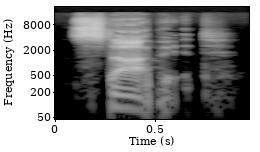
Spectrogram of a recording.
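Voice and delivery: mild groan from the alien; lightly voiced groaning command; understated creature groan. A narrator's reading. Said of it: "The voice groaned".

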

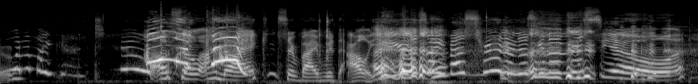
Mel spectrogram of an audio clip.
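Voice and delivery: tearful goodbye. Pretend. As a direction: wail it like a mock breakdown. Mock sobbing goodbye to friend.

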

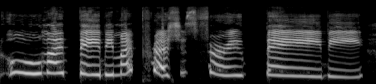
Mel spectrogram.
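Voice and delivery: high, drawn-out gushing over a beloved puppy; cooing. A narrator's reading. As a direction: coo adoringly as if to a baby. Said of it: "Instead, she cooed".

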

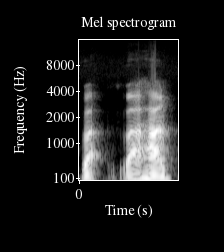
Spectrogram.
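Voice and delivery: stammered first syllable, reluctant; a touch of nervousness; hesitant admission. A narrator's reading. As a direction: admit it haltingly. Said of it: "Jukka-Pekka tunnusti".

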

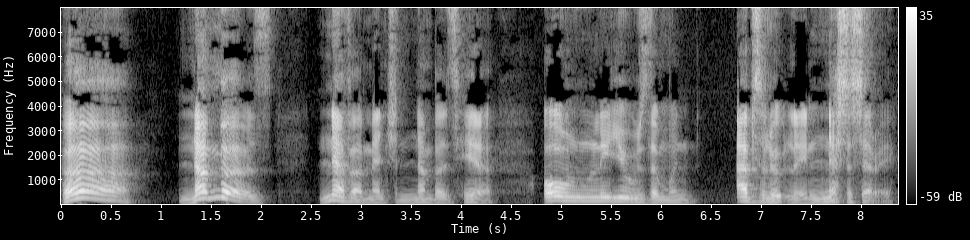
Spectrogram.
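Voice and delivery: demanding king; pompous king. Acted. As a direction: quiz the boy grandly. King voice held.

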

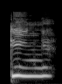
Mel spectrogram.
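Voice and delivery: a high, loud "ding" like a message alert; imitated ding. Mother mimics the message arriving: high, loud ding. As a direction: sing out the alert chime.

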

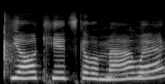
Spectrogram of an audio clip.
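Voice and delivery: laughing creepy Southern stranger; creepy Southern accent. Acted.

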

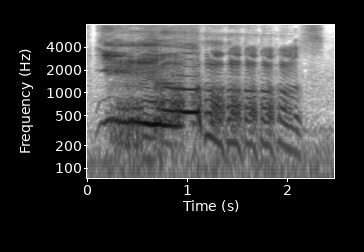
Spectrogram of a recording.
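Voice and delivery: long, high, full-volume yell of yes; hammed-up director screaming in triumph; triumphant scream. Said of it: "he's just like".

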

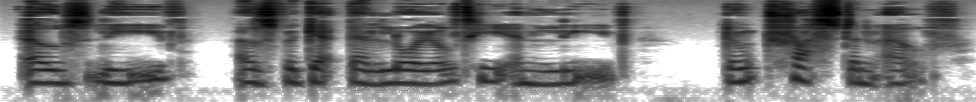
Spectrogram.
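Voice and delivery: slow, soft servant voice; a hint of grave warning, slowly and quietly; lightly voiced grave servant. Kipper warns Draco about elves, slow, grave servant voice.

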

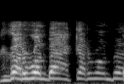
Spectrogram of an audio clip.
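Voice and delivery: high squeaky mock urgency; mock urgent rider. Friend mimicking a rider racing back to Everest, high mock urgency. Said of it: "You're like".

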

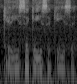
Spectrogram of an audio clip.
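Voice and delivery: whispered worried thoughts, over and over; hushed, baffled self-question; panicked whisper. Retold or imitated. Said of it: "yo pensé".

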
